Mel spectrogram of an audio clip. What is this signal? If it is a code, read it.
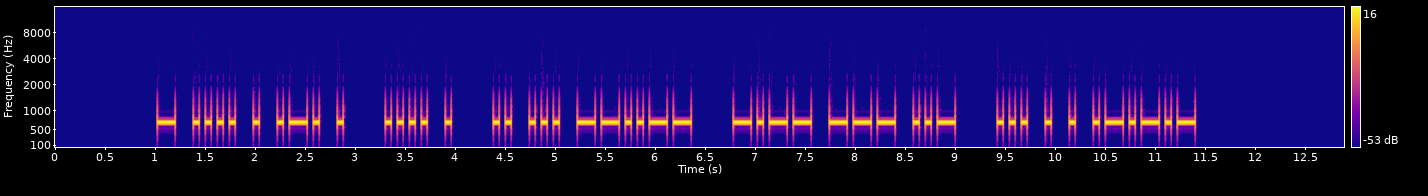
Morse code, heard as a keyed tone, about 20 wpm, 700 Hz. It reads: THERE HE IS, YOU SEE.
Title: Sentences from Top 100 Words 20wpm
